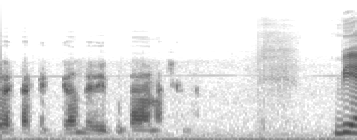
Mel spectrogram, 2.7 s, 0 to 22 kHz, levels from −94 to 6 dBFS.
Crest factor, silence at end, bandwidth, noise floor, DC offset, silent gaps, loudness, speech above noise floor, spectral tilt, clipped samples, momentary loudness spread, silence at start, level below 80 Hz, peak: 24 dB; 0 s; 16 kHz; -54 dBFS; under 0.1%; none; -34 LUFS; 20 dB; -4 dB/octave; under 0.1%; 23 LU; 0 s; -58 dBFS; -10 dBFS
